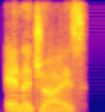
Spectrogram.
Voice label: "energize", Indian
